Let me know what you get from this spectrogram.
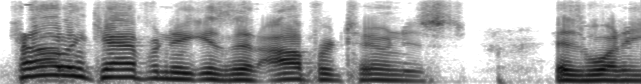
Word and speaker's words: Colin Kaepernick: You're saying his name wrong. It's Colin Kaepernick.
